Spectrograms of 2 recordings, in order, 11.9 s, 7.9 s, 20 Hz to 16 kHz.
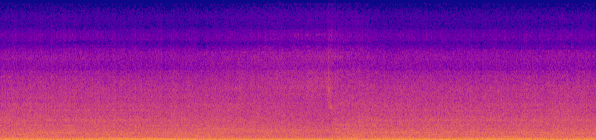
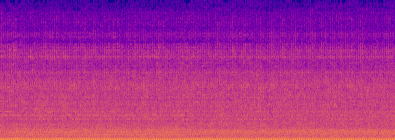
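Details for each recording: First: Exmark 52" Pioneer S zero-turn (PNS720KC523), Kohler KT720 twin, after repair of rough running and bogging traced to faulty ignition coils: steady even drone with one brief dip, no popping or misses. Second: Exmark 52" Pioneer S zero-turn (PNS720KC523), Kohler KT720 7000-series engine, running rough, low power, popping, bogging under load: heavy steady thump about four times a second, firing on one cylinder; very weak spark points to a failing ignition coil.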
